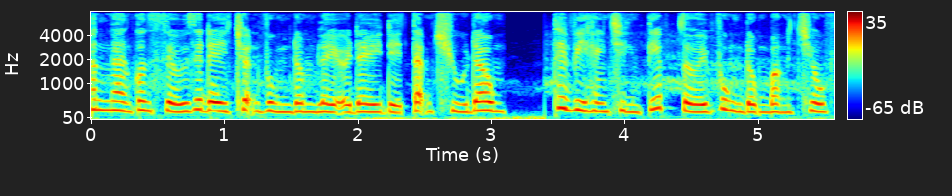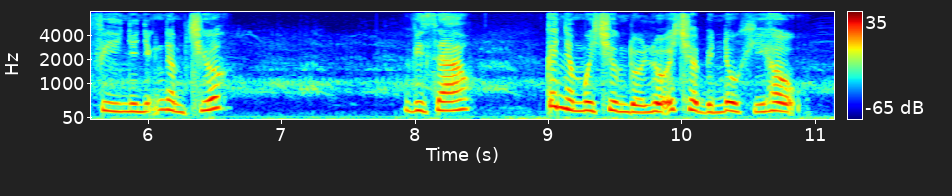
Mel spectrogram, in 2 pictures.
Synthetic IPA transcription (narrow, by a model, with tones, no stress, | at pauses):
haː˨˩ŋːaː˨˩nkɔ˧nsəː˨˦wzəː˧˩ɗə˧jt͡ɕɔ̰˧˨nvʊ˨˩ŋ͡mɗə˨˩wŋ͡mlə˨˦jʔəː˧˩ɗə˧jɗe˧˩t̪a̰ː˧˨mt͡ɕu˨˦ɗə˧wŋ͡mt̪ʰa˧jvi˨˩ɦa˨˩jŋ̟t͡ɕï˨˩ŋ̟t̪i˦˥əp̚t̪əː˨˦jvʊ˨˩ŋ͡mɗə˨˩wŋ͡mɓa˨˩ŋt͡ɕə˧wfi˧ɲɨ˧ɲɨ̰˧˥ŋna˧˩mt͡ɕɨ˦˥ək̚ | vi˨˩saː˧w | kaː˦˥k̚ɲaː˨˩mu˧jt͡ɕɨ˨˩əŋɗo˧˩jlo̰˧˥jt͡ɕɔ˧˩ɓi˨˦ənɗə˨˩wxi˨˦ɦə̰˧˨wʔ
